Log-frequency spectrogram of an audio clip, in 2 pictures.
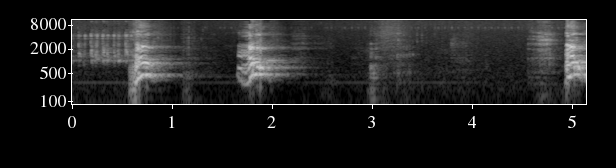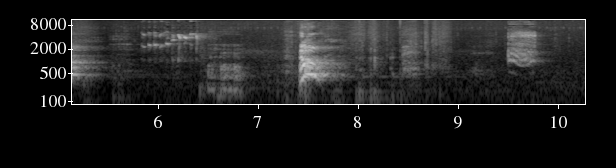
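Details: Scotty, a female golden retriever aged 7.5 years, roused by a mouse indoors; sharp barks repeated every one to two seconds, five strong ones with softer whines and scuffling between them.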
